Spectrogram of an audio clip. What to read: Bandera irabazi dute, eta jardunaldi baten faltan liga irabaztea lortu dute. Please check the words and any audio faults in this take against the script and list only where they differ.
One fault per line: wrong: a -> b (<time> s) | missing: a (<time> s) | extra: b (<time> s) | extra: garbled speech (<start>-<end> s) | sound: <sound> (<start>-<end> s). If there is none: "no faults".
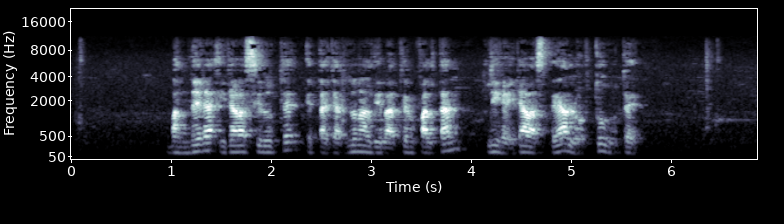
no faults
